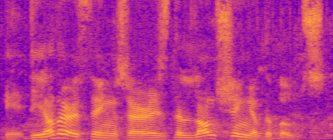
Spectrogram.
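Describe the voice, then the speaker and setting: Earnest engineer officer. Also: male voice, medium pitch, very animated, a little slow. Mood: earnest, methodical. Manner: deferential, methodical, matter-of-fact. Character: earnest, practical British naval engineer officer. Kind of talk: radio drama acting. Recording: crowd murmur behind the voice.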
